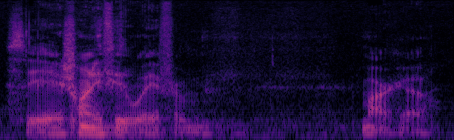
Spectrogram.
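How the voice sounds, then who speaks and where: A man's voice: sits low, wildly swooping pitch, fairly quick, creaky, pushed and bright. A man narrating a tabletop game scene in a casual, hesitant and understated way.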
